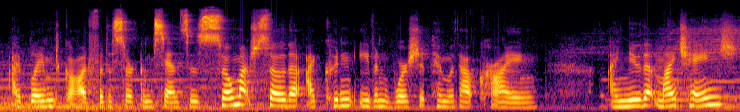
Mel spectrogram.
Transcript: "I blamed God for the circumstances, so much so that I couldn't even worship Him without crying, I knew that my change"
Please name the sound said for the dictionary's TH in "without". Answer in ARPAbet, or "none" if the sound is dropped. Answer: TH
